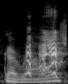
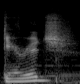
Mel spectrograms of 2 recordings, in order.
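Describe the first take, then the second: First: It is said with an American pronunciation. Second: It is said with a British pronunciation.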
